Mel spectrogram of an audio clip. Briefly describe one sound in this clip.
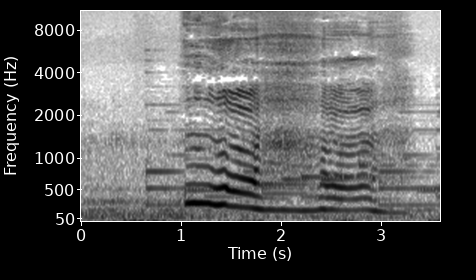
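A young man cries out loudly with a falling voice.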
